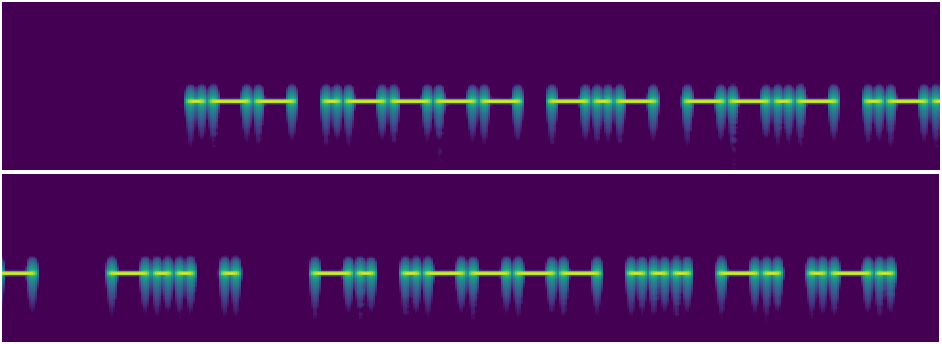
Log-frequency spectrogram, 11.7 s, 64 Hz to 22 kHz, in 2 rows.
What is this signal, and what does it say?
Morse code, heard as a keyed tone, about 17 wpm, 700 Hz. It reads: W1KQW DE N1SNR
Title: USA Callsign DE Callsign - 5 Characters - 17wpm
